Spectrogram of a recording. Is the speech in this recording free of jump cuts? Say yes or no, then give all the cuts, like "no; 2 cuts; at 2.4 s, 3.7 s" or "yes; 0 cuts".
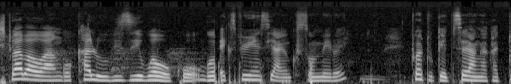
no; 1 cut; at 2.2 s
